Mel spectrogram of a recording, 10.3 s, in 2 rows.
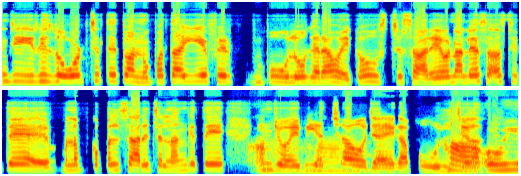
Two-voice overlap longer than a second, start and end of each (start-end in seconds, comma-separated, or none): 7.7-8.9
